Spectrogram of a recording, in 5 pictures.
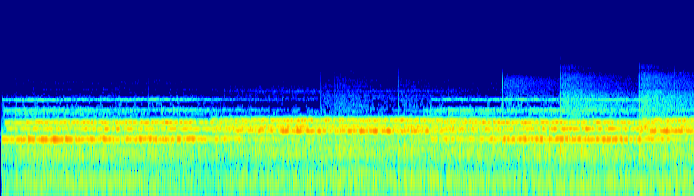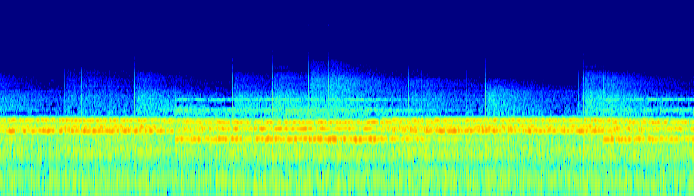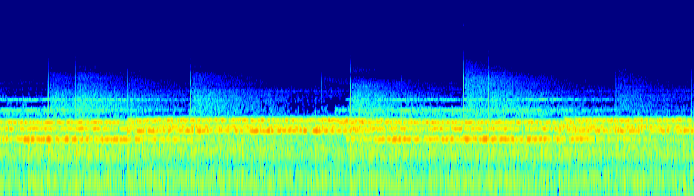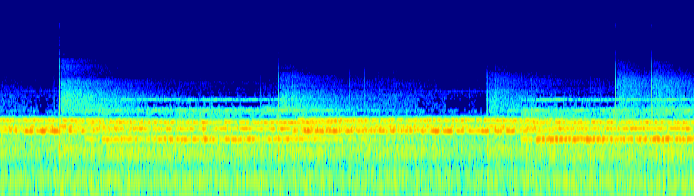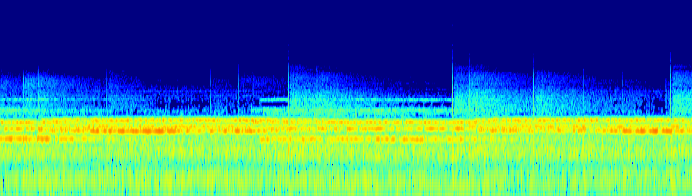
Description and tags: a dark Melodie/sphere ambient stuff made with synth, processed etc.
ambient, dark, loop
